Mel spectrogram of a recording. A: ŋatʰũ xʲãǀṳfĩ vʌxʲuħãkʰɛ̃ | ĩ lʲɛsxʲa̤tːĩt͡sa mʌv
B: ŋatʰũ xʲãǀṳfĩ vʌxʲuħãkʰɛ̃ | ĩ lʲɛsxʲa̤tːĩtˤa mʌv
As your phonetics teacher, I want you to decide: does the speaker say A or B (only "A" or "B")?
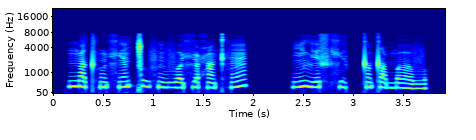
B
